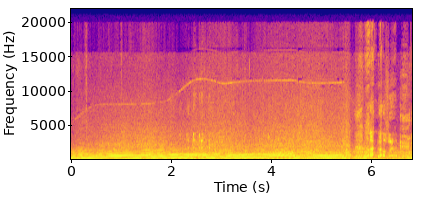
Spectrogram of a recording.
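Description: A 1000+ BHP single-turbo all-wheel-drive BMW G80 M3 roars close and loud, its engine note stepping down through several downshifts before ending in sharp crackles and pops.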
